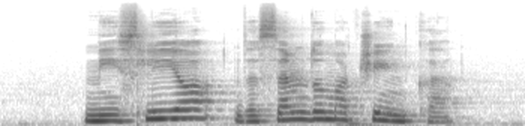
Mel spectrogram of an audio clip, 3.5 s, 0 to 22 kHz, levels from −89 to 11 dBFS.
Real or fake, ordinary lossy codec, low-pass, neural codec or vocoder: real; none; 19.8 kHz; none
